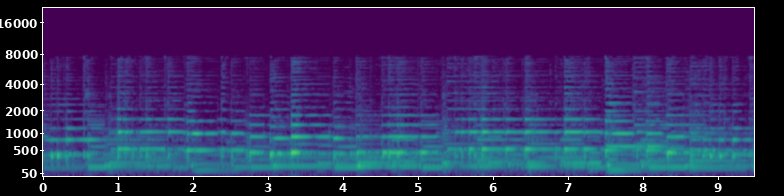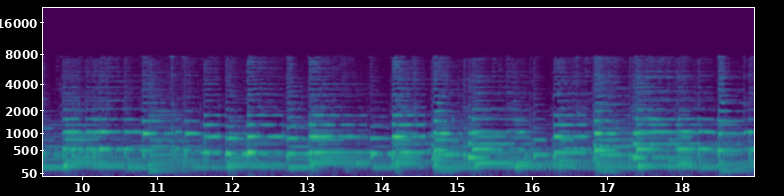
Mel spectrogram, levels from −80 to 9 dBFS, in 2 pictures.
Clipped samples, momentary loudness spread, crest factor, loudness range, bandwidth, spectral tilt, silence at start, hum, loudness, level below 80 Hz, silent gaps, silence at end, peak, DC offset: under 0.1%; 8 LU; 18 dB; 2 LU; 8 kHz; -6 dB/octave; 0 s; none; -26 LUFS; -60 dBFS; none; 0 s; -8 dBFS; under 0.1%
